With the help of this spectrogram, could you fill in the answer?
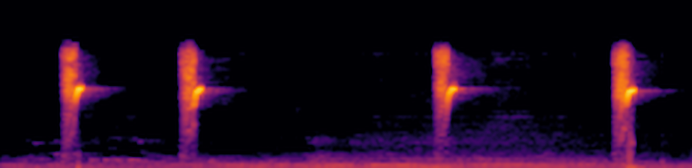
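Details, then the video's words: Sunbird sound used as a lure to draw a fast response. Four short, very high, sharp chips, each ending in a brief thin whistle, spaced about a second apart with a pause, over a faint low hum. "Suara asli kolibri pancing bahan cepat respon ngeplong"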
